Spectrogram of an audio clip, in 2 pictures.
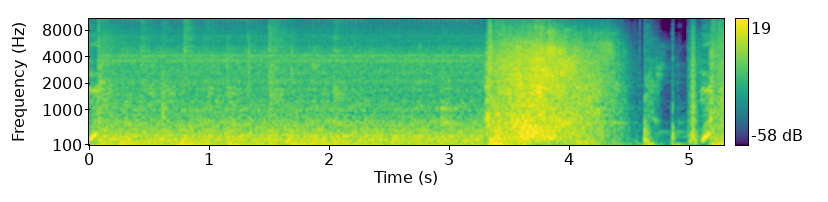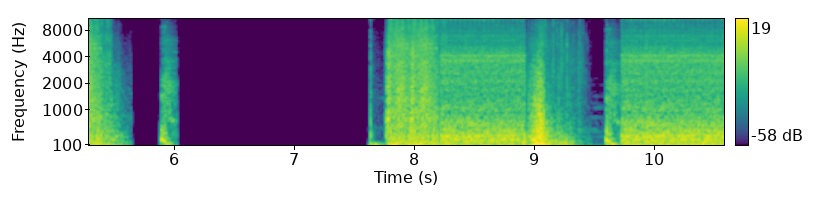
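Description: A jetpack hisses and roars in bursts.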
